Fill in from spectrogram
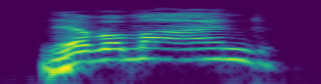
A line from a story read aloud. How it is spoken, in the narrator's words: the captain shouted back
